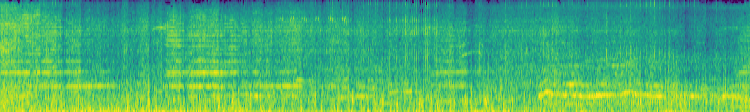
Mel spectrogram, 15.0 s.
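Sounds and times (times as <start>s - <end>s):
train horn blasts: 0.0s - 2.5s, 3.2s - 6.6s, 8.6s - 9.7s
passenger train rumbling past: 0.0s - 15.0s.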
